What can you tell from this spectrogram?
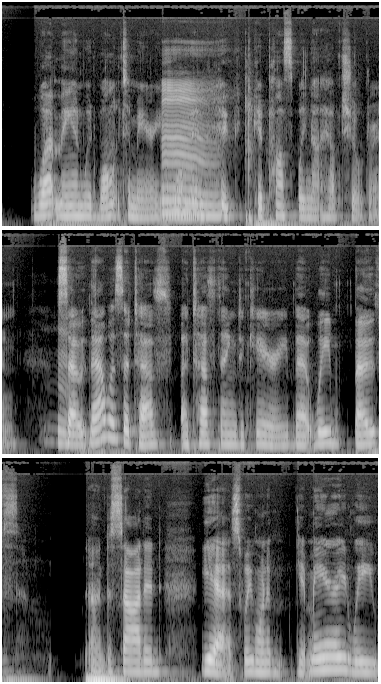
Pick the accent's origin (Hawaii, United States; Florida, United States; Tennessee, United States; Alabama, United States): Alabama, United States; And it's neat how God puts your journey together, because I'm originally from North Alabama.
